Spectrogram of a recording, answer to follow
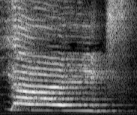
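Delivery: high, loud startled yelp of a shocked dad. Acted. Father seeing the ice cream cart, loud startled yelp. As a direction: jump out of your skin.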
